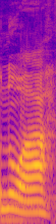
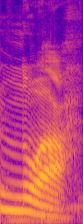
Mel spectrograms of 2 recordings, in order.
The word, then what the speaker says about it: noir: um nó no ir ninguém sabe como se pronuncia né não há no ar o mistério resolvido e o que essa palavra significa no ar é um gênero cinematográfico que surgiu nos anos 40 essa expressão filme noir inclusive foi dada por um crítico de cinema francês chamado no frank então é por isso que a pronúncia assim ela vem do francês esse gênero no arco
